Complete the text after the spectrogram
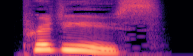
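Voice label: "produce", verb, British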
